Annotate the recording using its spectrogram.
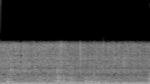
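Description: Minced garlic and shallots frying in hot oil in a wok: a steady sizzle.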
